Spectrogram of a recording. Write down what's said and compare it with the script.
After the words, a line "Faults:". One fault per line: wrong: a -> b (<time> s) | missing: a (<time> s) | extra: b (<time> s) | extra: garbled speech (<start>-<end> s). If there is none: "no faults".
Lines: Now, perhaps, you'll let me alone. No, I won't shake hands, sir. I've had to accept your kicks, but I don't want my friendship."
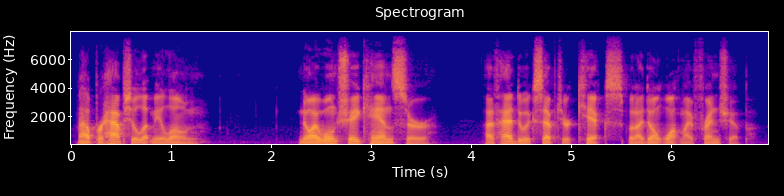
Now, perhaps, you'll let me alone. No, I won't shake hands, sir. I've had to accept your kicks, but I don't want my friendship."
Faults:
no faults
